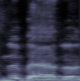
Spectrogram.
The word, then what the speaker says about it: Nevada: It is Nevada, not Nevada.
